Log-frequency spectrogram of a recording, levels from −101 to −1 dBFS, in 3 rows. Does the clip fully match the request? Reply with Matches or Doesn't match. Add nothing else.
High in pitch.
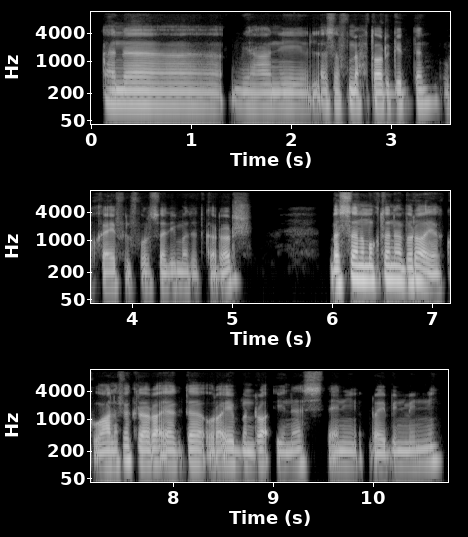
Doesn't match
